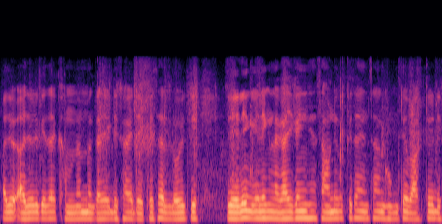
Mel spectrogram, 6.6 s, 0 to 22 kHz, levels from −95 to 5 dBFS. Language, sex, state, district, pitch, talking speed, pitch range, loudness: Hindi, female, Madhya Pradesh, Umaria, 115 Hz, 215 wpm, 110-120 Hz, -17 LUFS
